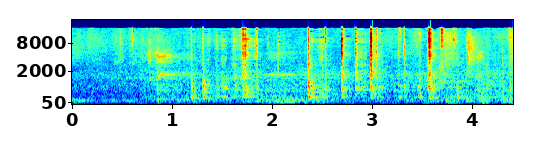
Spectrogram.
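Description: Pliers working a dB killer insert out of the outlet of an FMF exhaust silencer: irregular metallic clicks and scrapes as the stiff insert is tugged and twisted against the end cap.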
